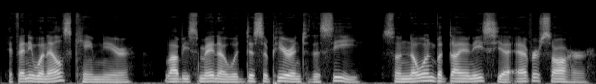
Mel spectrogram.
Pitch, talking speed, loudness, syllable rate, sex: 130 Hz, 200 wpm, -18 LUFS, 6.1 syllables/s, male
